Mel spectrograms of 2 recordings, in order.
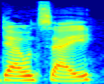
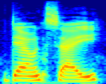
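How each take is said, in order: The two takes are said the same way.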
